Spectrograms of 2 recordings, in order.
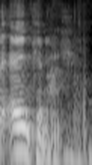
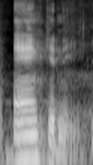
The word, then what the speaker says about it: Ankeny: We're not actually in Des Moines, but how do you say the name of this town? – We're in Ankeny. – Ankeny.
